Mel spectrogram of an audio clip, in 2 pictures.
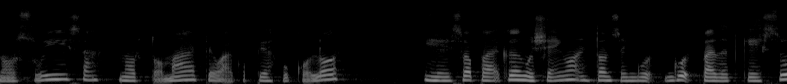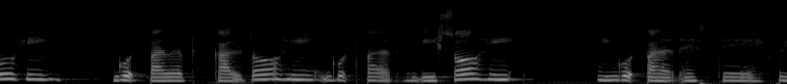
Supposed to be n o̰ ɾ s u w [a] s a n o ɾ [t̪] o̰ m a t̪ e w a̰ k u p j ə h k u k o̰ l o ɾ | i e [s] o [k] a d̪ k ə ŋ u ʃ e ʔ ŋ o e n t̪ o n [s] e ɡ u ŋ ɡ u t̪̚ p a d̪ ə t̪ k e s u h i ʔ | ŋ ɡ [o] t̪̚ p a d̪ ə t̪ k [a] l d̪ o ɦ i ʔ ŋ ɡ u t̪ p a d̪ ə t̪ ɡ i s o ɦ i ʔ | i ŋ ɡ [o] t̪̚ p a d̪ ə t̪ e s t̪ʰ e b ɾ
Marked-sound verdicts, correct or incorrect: incorrect, correct, correct, incorrect, correct, incorrect, correct, incorrect

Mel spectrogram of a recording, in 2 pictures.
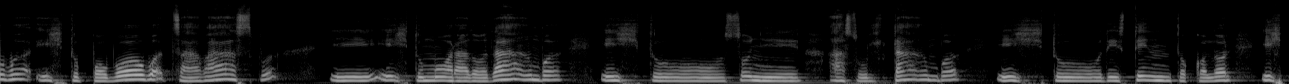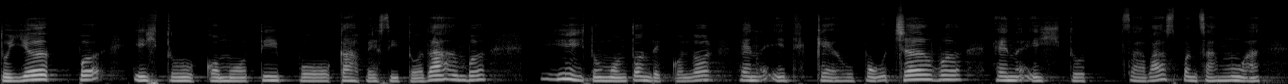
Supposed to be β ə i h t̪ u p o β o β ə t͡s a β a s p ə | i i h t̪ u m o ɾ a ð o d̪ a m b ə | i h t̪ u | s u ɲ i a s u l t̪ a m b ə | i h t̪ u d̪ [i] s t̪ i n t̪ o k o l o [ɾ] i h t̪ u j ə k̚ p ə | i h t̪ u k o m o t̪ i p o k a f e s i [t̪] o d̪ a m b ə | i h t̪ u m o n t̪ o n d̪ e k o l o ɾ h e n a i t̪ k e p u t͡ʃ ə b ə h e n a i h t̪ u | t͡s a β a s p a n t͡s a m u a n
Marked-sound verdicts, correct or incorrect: correct, correct, correct

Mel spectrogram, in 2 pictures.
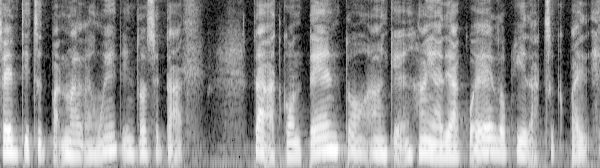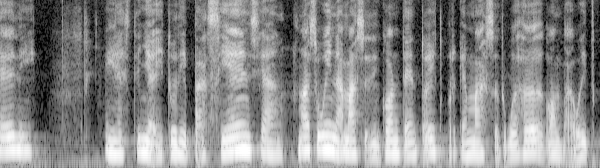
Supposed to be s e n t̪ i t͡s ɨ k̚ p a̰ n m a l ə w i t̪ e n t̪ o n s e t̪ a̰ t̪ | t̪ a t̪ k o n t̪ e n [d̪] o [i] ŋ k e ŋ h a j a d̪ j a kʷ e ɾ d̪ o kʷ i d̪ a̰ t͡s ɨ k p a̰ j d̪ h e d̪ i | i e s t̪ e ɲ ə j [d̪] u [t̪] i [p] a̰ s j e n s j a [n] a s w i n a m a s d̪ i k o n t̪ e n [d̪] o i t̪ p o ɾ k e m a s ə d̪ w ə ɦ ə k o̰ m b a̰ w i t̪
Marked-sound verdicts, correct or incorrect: incorrect, incorrect, incorrect, incorrect, correct, incorrect, incorrect

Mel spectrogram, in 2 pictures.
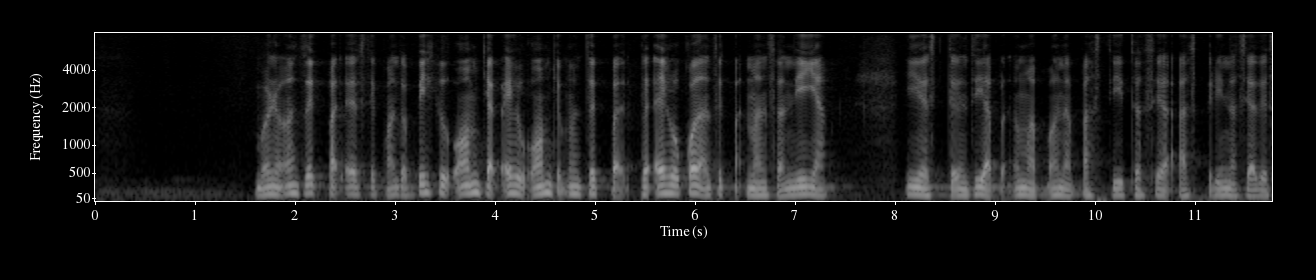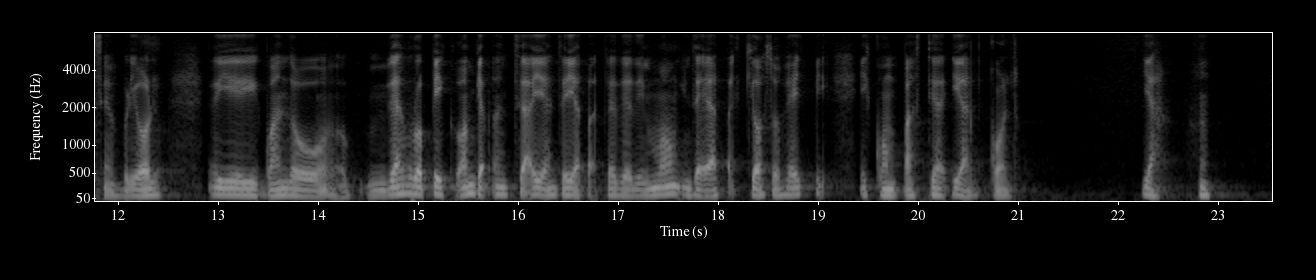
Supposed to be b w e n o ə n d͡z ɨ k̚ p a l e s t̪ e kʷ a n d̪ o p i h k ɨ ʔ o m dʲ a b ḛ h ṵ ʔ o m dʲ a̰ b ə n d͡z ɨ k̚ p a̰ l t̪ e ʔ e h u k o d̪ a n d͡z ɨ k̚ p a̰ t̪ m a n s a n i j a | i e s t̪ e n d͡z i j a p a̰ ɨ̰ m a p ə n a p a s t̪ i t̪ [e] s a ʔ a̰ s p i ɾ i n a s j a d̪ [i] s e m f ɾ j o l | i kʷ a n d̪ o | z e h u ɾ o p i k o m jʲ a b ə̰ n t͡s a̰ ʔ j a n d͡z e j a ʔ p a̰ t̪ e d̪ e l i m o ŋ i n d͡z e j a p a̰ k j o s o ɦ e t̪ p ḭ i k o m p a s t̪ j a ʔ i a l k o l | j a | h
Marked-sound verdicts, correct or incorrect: incorrect, incorrect

